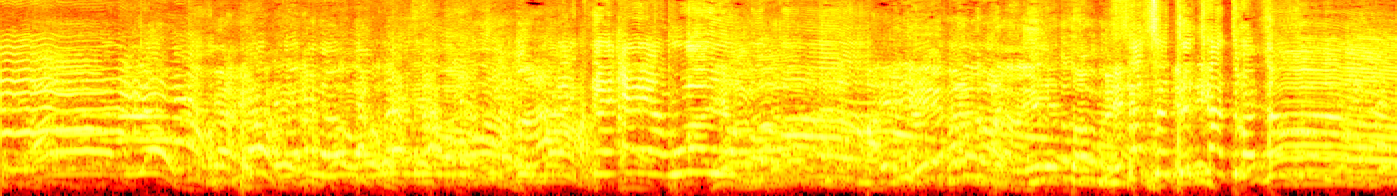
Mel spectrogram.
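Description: A crowd of men and women sings loudly together.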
